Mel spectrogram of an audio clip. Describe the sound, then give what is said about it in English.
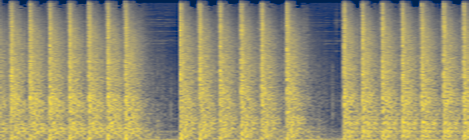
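A gun fires bursts at a metallic flying saucer: loud, rapid automatic fire with evenly spaced rounds, broken by two brief pauses into three sustained bursts. “He raised the barrel of the gun. "Cover your ears," he hollered, before unleashing hell's fire.”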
